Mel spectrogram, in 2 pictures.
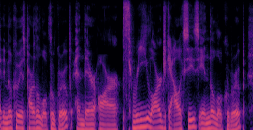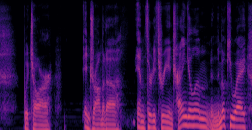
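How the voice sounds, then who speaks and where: A man's voice: fairly low pitch, a little mellow. A middle-aged man hosting a question show, answering in a conversational, explanatory way and leaning on key words for emphasis. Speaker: host of a space science question show.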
